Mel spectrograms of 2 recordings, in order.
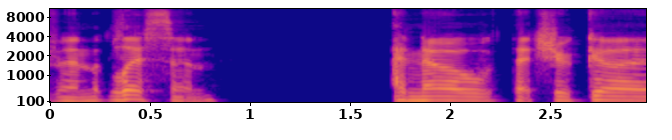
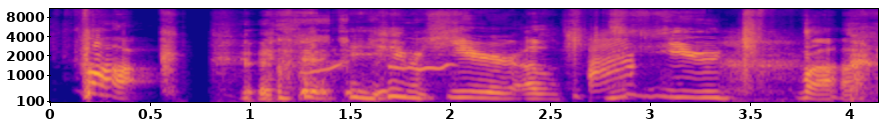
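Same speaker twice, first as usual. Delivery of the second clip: high shout; 10 semitones higher, much slower than usual. Acted. Broxton's shouted curse.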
